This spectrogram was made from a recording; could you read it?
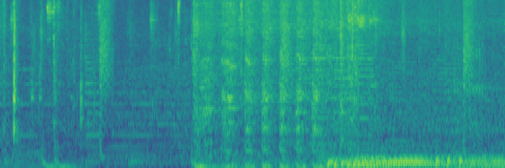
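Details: Honda/Acura with newly installed Rayspec Dual Main Relay kill switch, switched back on: starter cranks briefly and engine catches cleanly into a steady, even idle; starts normally.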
